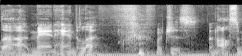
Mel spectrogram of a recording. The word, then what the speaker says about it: Manhandla: I think it is Manhandla. It's like Manhandla or something. Yeah, it is. Manhandla. It's spelled like Manhandler, essentially.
